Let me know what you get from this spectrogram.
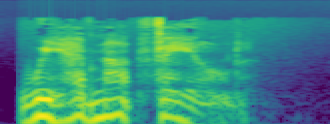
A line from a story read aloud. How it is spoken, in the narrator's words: Cordelia whispered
